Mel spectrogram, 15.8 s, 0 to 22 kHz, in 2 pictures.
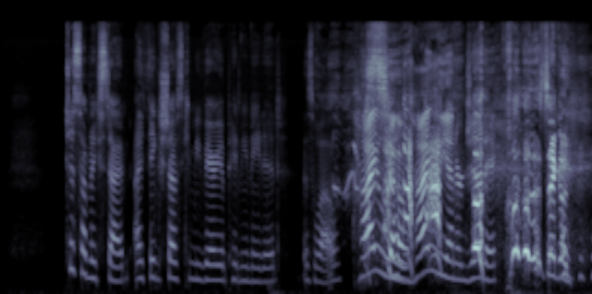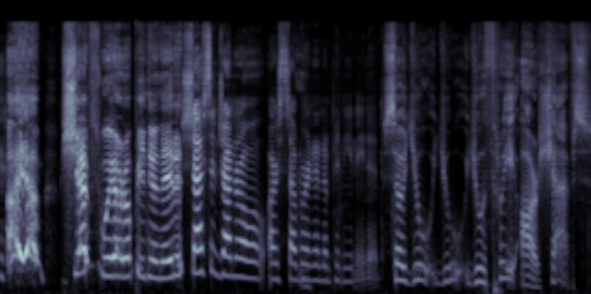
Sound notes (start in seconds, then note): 4.4 José laughing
